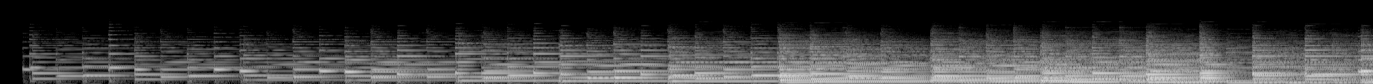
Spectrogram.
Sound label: Piano; 4FRONT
